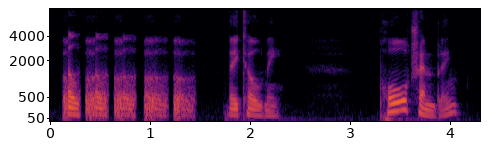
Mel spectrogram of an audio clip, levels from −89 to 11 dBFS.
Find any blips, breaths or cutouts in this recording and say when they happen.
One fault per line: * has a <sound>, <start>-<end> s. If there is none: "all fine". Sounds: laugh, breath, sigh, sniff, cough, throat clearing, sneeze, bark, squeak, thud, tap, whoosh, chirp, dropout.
* has a laugh, 0.1-1.5 s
